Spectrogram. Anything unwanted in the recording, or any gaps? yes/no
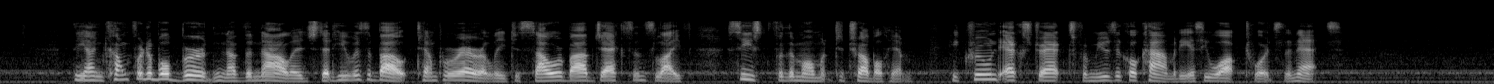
no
